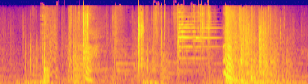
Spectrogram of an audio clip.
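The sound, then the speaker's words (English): A crowbar prying and thudding: several heavy thumps and cracking impacts, with a brief metallic creak and groan between blows, like something being forced apart. “Crowbar.”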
